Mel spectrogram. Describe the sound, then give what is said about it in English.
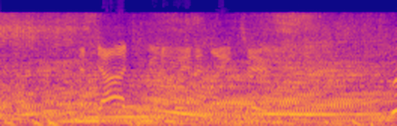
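A Mustang drag racing car's engine roars loudly and without a break as it sits in its lane at a drag strip, with a gritty, rumbling tone. An announcer talks over the noise. “Tristan Tenner pulls up in lane number one in a Mustang.”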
